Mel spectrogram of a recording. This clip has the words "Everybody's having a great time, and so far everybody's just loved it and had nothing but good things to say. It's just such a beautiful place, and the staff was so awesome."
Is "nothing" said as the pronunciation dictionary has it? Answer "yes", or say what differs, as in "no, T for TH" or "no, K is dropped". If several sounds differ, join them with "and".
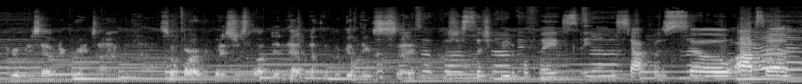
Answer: yes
